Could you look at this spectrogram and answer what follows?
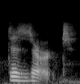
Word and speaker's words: desert: now between desert and desert so the word desert the word desert the emphasis is on the first syllable okay so the stress is on the first syllable desert okay and if you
